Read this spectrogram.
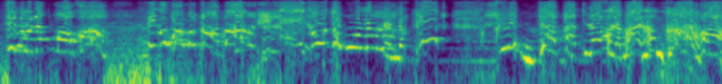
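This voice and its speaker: An actress playing a brash, hot-tempered female market vendor, loud and combative, in a radio drama. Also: extremely high pitch, lively intonation, normal speed. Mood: furious. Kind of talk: Tagalog radio drama acting. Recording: muffled lo-fi audio, loud noise.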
